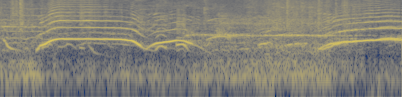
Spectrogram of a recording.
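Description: Riders on a mine-train roller coaster screaming twice, each scream a long cry that rises, holds for about a second and falls away, the second starting about three seconds in, over the low rumble of the train on its track.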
